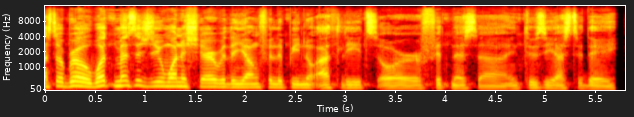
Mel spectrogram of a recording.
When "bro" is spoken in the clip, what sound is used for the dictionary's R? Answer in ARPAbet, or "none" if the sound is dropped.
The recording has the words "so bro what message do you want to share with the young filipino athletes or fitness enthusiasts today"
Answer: R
